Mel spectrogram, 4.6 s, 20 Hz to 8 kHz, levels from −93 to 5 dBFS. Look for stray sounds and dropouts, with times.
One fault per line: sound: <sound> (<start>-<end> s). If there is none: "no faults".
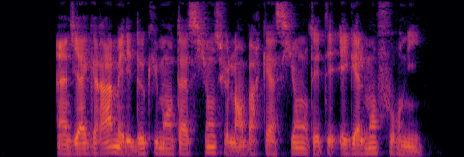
no faults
